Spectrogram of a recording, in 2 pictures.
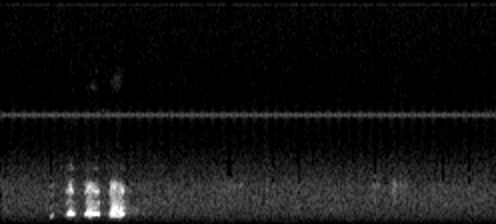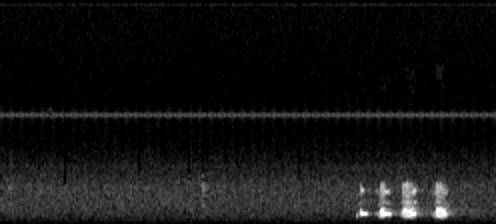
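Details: Male dog fox calling to its mate at a den, a vixen nearby: two short bursts of three to four hoarse, rasping barks in quick succession, the second burst about eight seconds after the first, quiet background between.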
